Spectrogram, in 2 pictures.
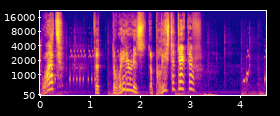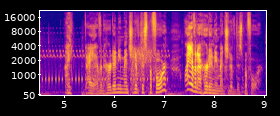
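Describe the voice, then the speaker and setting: A man's voice: fairly high pitch, huge pitch swings, fairly quick, bright, forceful tone, faint music behind, exaggerated voice. A man voicing an imperious, easily bewildered judge in a courtroom video game, with a pompous, formal, commanding manner. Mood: shocked. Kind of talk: dramatic video game voice acting.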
